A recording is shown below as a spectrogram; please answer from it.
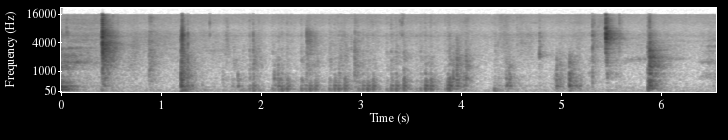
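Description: Trading cards being put down and slid on a cloth playmat: a few sharp taps, the loudest near the end, with a faint voice in the background.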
